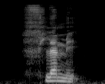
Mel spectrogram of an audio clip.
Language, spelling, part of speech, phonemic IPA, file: French, flamer, verb, /fla.me/, LL-Q150 (fra)-flamer.wav
- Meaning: to flame (post disruptive messages)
